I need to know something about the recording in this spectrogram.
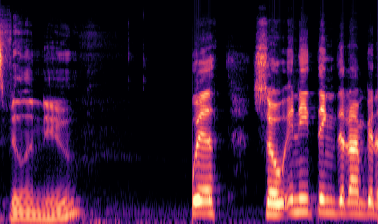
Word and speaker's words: Villeneuve: It's not Villeneuve, it's Villeneuve.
